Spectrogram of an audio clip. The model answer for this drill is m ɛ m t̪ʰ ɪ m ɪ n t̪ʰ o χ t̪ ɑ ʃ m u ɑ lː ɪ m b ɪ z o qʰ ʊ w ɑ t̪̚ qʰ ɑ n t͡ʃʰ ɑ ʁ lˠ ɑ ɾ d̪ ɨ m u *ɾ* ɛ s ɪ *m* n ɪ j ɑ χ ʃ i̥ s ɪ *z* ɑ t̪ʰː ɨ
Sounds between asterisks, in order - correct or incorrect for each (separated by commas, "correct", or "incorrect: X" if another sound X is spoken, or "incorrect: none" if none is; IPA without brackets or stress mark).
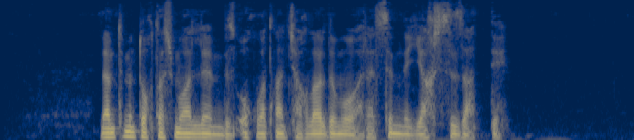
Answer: correct, correct, correct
